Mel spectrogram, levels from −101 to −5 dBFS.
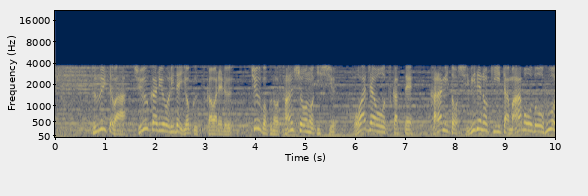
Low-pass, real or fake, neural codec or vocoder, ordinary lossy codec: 3.6 kHz; real; none; none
